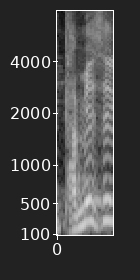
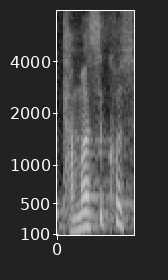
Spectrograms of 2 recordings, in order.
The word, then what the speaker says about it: 다메섹: 나라에 이제 수도 인데 이 다메섹 은 히브리 발음이 9 요즘 다마스커스 라고 이렇게 이제 부릅니다 예수님 당시의 니다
